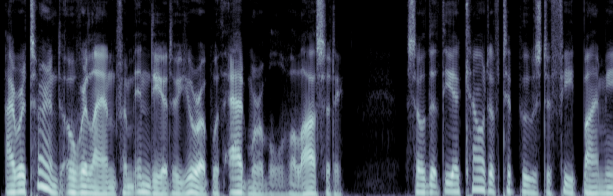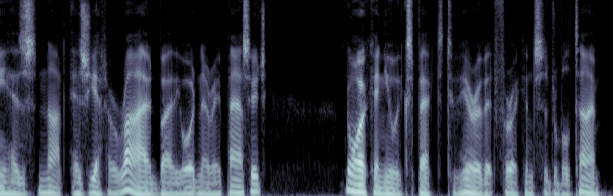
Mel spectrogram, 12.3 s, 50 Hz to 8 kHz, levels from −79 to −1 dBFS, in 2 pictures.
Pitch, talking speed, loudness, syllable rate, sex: 95 Hz, 195 wpm, -20 LUFS, 6.5 syllables/s, male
